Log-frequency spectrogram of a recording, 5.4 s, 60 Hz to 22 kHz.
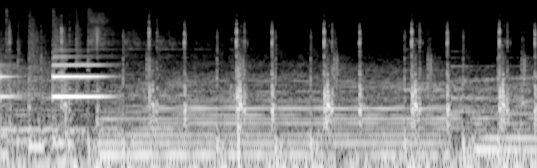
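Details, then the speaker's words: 2002-2010 Ford Explorer, engine off, key on auxiliary, HVAC turned to heat: a rapid click about twice a second behind the dash over the blower hum. The blend door actuator's plastic gears are failing; no heat, only AC. "and then when you turn it back it still does it so minus far gone but if I keep it right there it goes away"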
